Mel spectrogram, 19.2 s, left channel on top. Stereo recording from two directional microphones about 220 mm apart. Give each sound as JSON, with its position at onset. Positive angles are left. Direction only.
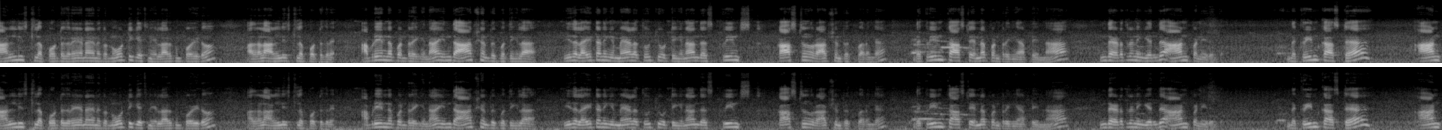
{"t": 0.0, "sound": "speech", "side_deg": -15}
{"t": 17.2, "sound": "speech", "side_deg": -15}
